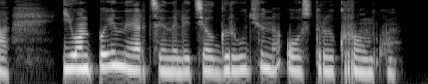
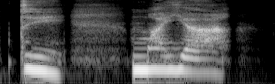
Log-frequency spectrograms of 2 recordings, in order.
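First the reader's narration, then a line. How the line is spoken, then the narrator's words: Hoarse wheeze. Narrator (Russian): прохрипел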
